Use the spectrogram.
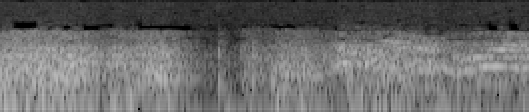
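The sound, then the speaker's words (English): A sheriff and his posse open fire: a loud, dense barrage of rapid gunfire blurs into continuous crackling noise that barely lets up for about two seconds, with shouting voices mixed into the din. “the sheriff and his men moved in with blazing guns.”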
